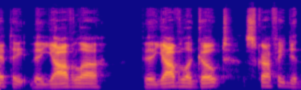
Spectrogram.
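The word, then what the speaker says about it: Gävle: some people say probably gavl or something but it's pronounced yava because the G is y in Swedish correct me if I'm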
